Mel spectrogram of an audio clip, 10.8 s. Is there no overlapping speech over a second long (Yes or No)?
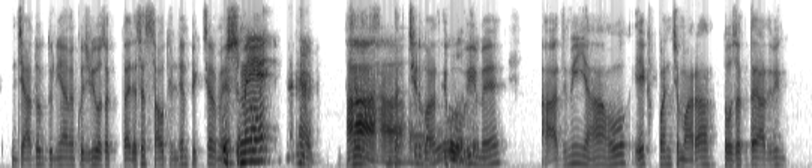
No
